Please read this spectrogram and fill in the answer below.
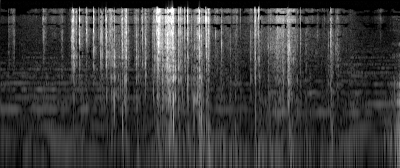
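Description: Foil wrapper of an opened trading-card pack crinkling as the cards are pulled out, in two spells about a second in and again near the two-second mark, over steady background music.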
